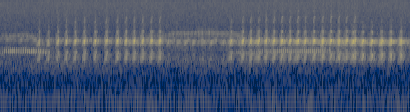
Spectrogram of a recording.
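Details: Night chorus of tree frogs in a pond in north-eastern Italy in mid-April, loud rapid rattling pulse trains in two bursts broken by a short pause, over the steady, even trill of mole crickets.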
